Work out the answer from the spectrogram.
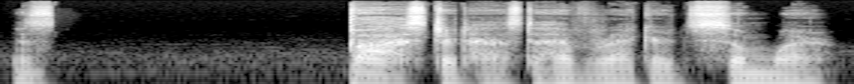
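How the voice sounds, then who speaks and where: A low, close and dry male voice from an actor as a fantasy knight with an Irish accent. He is gruff, fiercely protective and hot-headed, with a wry, loyal way of talking, made for a roleplay audio drama. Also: level tone, a little slow, a bit bright, no room sound, heavily acted. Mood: grim, wary. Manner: gruff, swearing, colloquial.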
